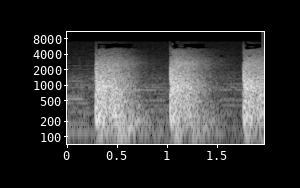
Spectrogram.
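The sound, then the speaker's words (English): Three sharp rifle shots at a shooting gallery, aimed at moving bird targets, evenly spaced about three-quarters of a second apart, each a loud crack with a short ringing tail, with no voices. “3 shots for quarter. Knock the birdies down.”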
